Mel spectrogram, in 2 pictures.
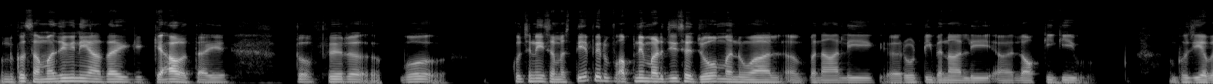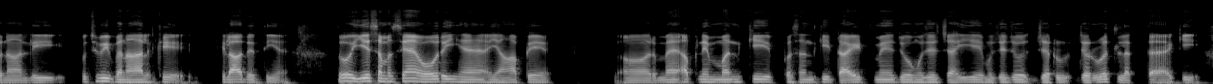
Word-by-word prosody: उनको 120 +5 -1
समझ 130 0 +3
भी 150 +1 +4
नहीं 145 -1 +4
आता 120 -1 +3
है 120 -1 +4
कि 115 0 -10
क्या 115 +2 +6
होता 110 -4 +5
है 105 0 -1
ये? 105 0 -5 0.7
तो - - -3 0.2
फिर 120 -1 +1 0.5
वो 120 +2 -3 0.6
कुछ 130 +1 -5
नहीं 145 0 +5
समझती 120 +2 -1
हैं 180 - +1
फिर 175 -4 +1
अपनी 150 0 +4
मर्ज़ी 140 0 +4
से 140 -1 +4
जो 130 +2 +4
मन 120 -3 -1
हुआ 110 -1 +2
ल 105 -2 -7
बना 100 -1 -2
ली। 100 -1 -4
रोटी 105 +2 -4
बना 100 -2 -2
ली 100 +1 -4
लौकी 100 +2 -5
की 105 -1 -1 1.0
भुजिया 105 0 0
बना 100 -1 -2
ली 105 +1 -2 0.4
कुछ 120 +4 -7
भी 150 -1 +5
बना 105 0 +5 0.2
के 115 -2 0
खिला 115 - 0
देती 105 -2 -5
हैं। 100 - -8 0.5
तो - - +3
ये 145 +2 +6
समस्याएँ 145 0 +5
हो 125 0 +3
रही 130 -1 +1
हैं 110 -1 +1
यहाँ 105 0 -1
पे, 105 -1 -1 0.8
और 100 0 -2
मैं 110 +2 +1
अपने 120 +2 0
मन 115 +1 0
की 120 -2 +1 0.2
पसंद 110 0 -4
की 120 +1 -2
डाइट 105 +2 +3
में 110 0 0
जो 110 0 -1
मुझे 110 +1 -1
चाहिए 105 +1 -2
मुझे 105 +1 -3
जो 110 +1 -1 0.2
ज़रूर 100 0 -2
ज़रूरत 110 +4 0
लगता 100 -2 -1
है 105 -1 -1
कि 105 0 -3
110 Hz, 175 wpm, -24 LUFS, 105-120 Hz, 1.0 s, क्या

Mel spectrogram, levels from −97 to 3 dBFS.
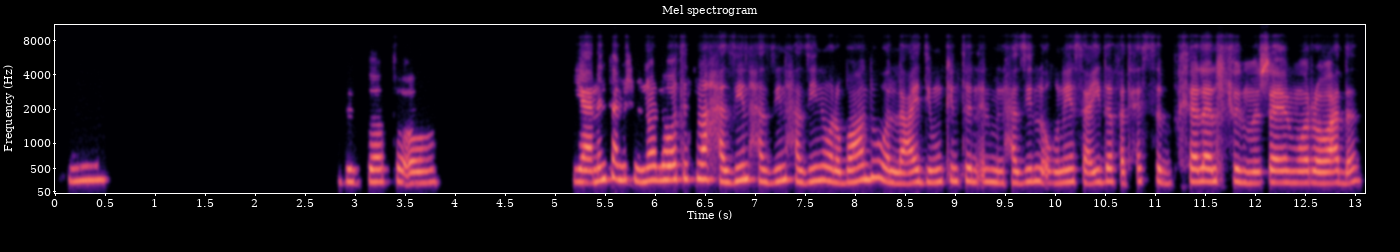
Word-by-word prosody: إمم. 275 +2 -3 2.3
بالضبط 245 +1 -2
آه. 225 +2 -1 1.4
يعني 245 0 +3
أنت 295 +3 +2
مش 285 -2 +1
من 260 - 0
النوع 260 +3 +2
اللي 280 0 +3
هو 285 +1 +6
تسمع 295 0 +1
حزين، 260 +1 +1
حزين، 255 +1 -2
حزين، 255 0 -1
ورا 250 -4 +2
بعضه، 260 +8 +2
والّا 230 -7 +1
عادي 235 +3 0
ممكن 255 +2 -3
تنقل 250 -2 -2
من 225 -1 -3
حزين 230 +3 -2
لأغنية 230 +1 -1
سعيدة 240 +1 0
فتحس 250 +3 -6
بخلل 245 +2 +1
في 250 0 -3
المشاعر 230 +1 +1
مرة 225 -1 +1
واحدة؟ 220 +1 +1
245 Hz, 135 wpm, -24 LUFS, 230-260 Hz, 2.3 s, هو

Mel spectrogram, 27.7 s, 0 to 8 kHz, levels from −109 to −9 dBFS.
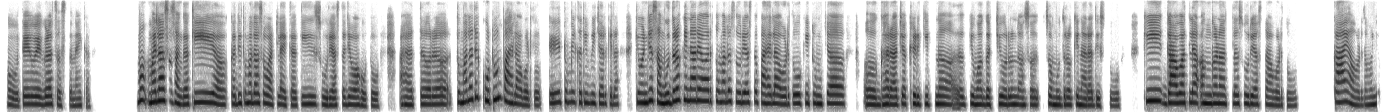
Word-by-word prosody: हो, 180 -4 -4
ते 215 0 +1
वेगळंच 215 0 0
असतं, 180 -1 -8
नाही 180 +1 -5
का? - - -16 1.0
मग 315 -1 +1
मला 280 +3 +7
असं 295 -1 -2
सांगा, 215 -5 +1
की 265 -1 +2
अ, 205 -4 +1
कधी 225 +2 0
तुम्हाला 250 -1 +1
असं 245 0 -2
वाटलंय 210 -3 -2
का, 185 -1 -3
की 215 0 -1
सूर्यास्त 190 -1 -2
जेव्हा 200 -1 0
होतो, 170 -1 -4 0.4
अ 200 0 -1 0.2
तर 210 -1 0
अ, 215 -1 -1 0.2
तुम्हाला 275 +6 +3
ते 395 - 0
कुठून 330 +5 +3
पाहायला 245 -7 +2
आवडतं? 185 -2 -4 0.2
ते 250 +2 0
तुम्ही 275 -1 -3
कधी 255 -1 -2
विचार 235 -1 -1
केला? 210 -1 -5 0.4
की 260 - -2
म्हणजे 255 +4 +5
समुद्र 260 +2 +5
किनाऱ्यावर 310 -1 +3
तुम्हाला 275 0 -1
सूर्यास्त 260 -1 -1
पाहायला 235 -1 +1
आवडतो, 220 +2 0
की 245 - -1
तुमच्या 235 0 +1 0.6
अ, - - -2 0.2
घराच्या 205 +1 +1
खिडकीतनं 215 -1 -1
अ, - - -1
किंवा 205 -2 +2
गच्चीवरून 205 +1 0
असं 195 0 -3 0.2
समुद्रकिनारा 195 -2 0
दिसतो, 175 -2 -7 0.5
की 305 0 +5 0.2
गावातल्या 250 +1 +4
अंगणातलं 235 -1 +2
सूर्यास्त 220 -3 -2
आवडतो? 185 -2 -6 0.8
काय 270 +1 +2
आवडतं? 195 -4 -4
म्हणजे 205 +2 0
220 Hz, 130 wpm, -22 LUFS, 200-255 Hz, 1.0 s, मला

